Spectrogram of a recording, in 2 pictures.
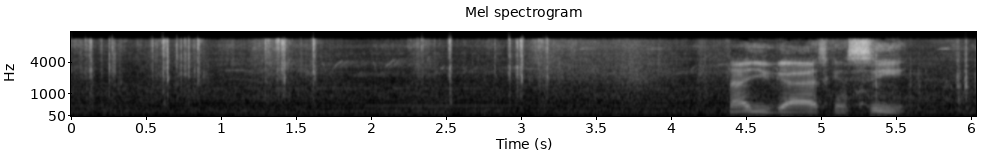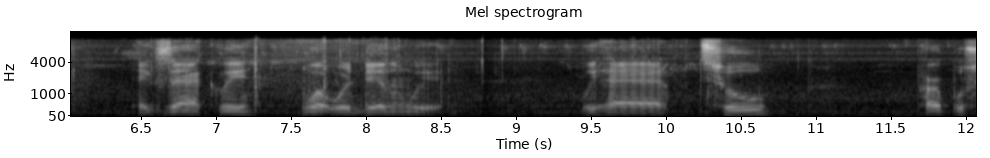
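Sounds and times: leafy vines rustling: 0.0 - 10.5.

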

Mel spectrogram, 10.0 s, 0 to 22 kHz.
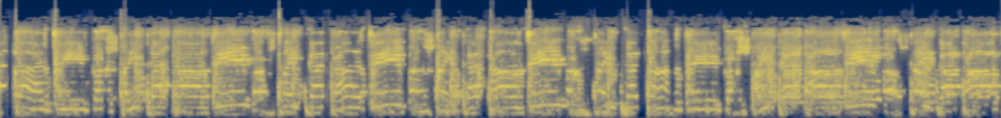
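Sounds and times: singing over a backing track: 0.0 - 10.0.

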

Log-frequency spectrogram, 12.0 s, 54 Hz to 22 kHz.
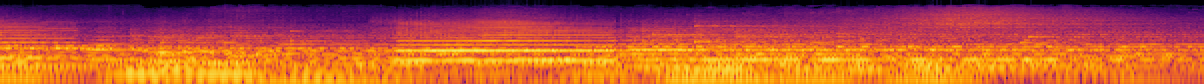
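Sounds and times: tenor saxophone long note: 0.0 - 11.2
recorded accompaniment: 0.0 - 12.0.

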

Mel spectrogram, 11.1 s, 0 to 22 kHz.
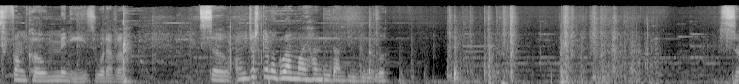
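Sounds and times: quiet background music: 0.0 - 11.0
pencil case handling noise: 5.3 - 10.0.

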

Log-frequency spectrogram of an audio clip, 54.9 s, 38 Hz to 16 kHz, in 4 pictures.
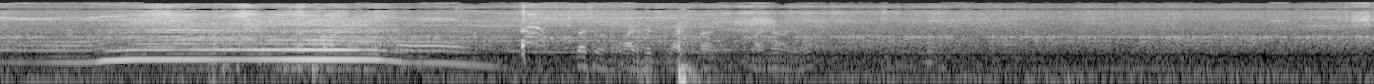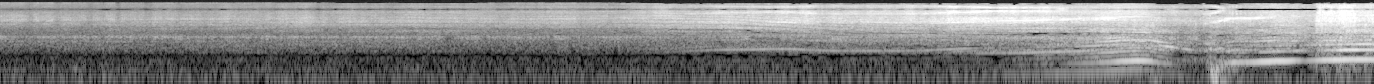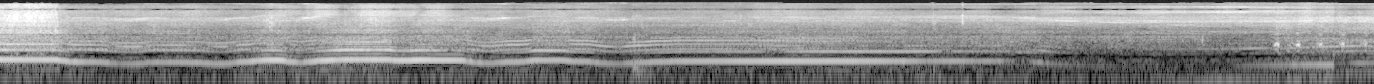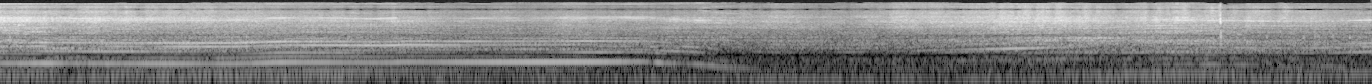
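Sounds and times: model airplane engine drone: 0.0 - 54.9.

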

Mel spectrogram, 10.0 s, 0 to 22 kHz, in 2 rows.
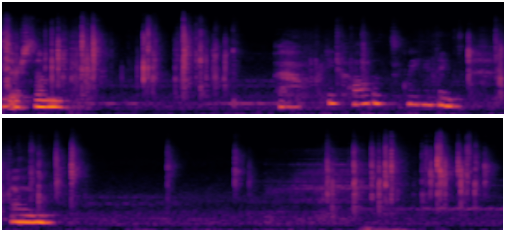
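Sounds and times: plastic packet clicks and crinkles: 0.0 - 5.9, 6.6 - 10.0.

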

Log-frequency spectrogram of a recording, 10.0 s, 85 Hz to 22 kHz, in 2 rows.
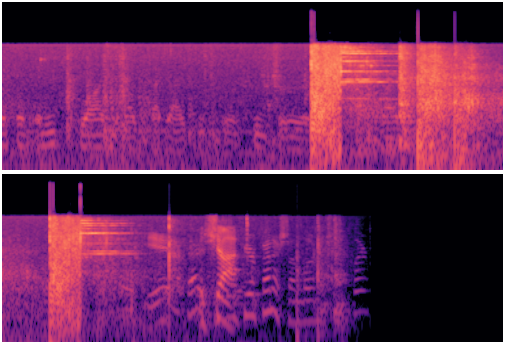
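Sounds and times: steel target ringing: 3.1 - 4.2, 5.5 - 6.5
pistol shots: 3.1 - 6.3.

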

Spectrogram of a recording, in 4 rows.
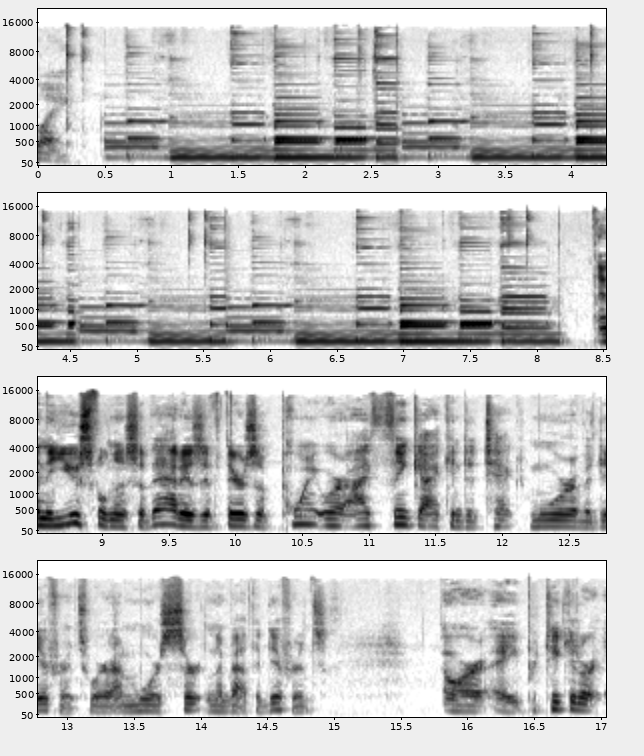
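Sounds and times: acoustic guitar over speakers: 0.4 - 8.3.

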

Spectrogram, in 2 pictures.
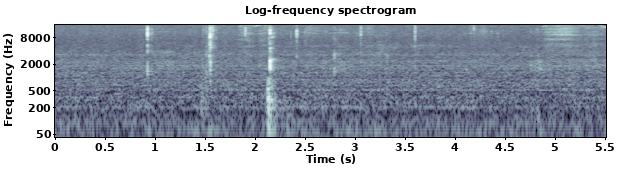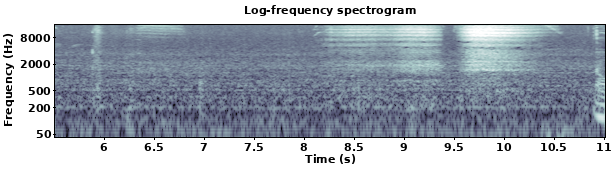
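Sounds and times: man exhaling into microphone: 8.2 - 10.4.

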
